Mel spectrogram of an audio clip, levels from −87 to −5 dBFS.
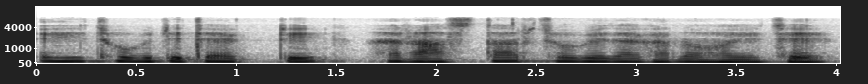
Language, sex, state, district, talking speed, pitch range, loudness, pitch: Bengali, male, Tripura, West Tripura, 105 wpm, 110-130 Hz, -17 LUFS, 120 Hz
